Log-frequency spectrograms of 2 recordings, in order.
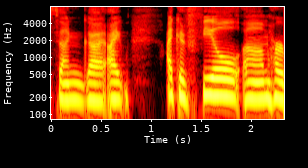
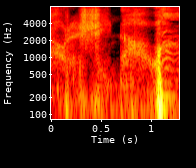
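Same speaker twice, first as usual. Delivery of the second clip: soft, hushed, breathy whispered aside. Retelling one child whispering to the other: imitating a whisper. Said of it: "my one whisper to the other".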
